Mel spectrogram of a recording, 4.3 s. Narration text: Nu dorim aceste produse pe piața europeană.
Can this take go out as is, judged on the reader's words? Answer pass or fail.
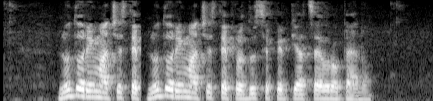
fail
